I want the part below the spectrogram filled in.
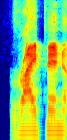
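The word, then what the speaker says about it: Rypien: Ripon.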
